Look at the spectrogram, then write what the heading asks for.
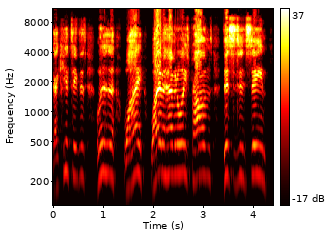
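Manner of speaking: high, loud frantic ranting; frantic panic. Retold or imitated. In the back seat, ranting frantically in panic. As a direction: rant in full panic. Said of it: "I'm like".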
